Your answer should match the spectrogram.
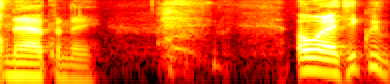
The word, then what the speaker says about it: Napanee: It's Napanee. Oh, and I think we've been pronouncing it wrong. Everyone around there was putting the emphasis at the end of the word. Napanee? Yeah. Like Napa know-how.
